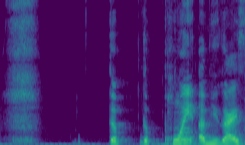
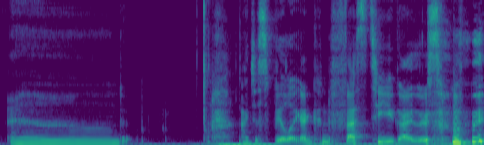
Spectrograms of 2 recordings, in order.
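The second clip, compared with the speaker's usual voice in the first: laughing whisper. Real, not acted.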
